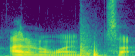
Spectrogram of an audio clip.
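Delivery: usual speaking voice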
